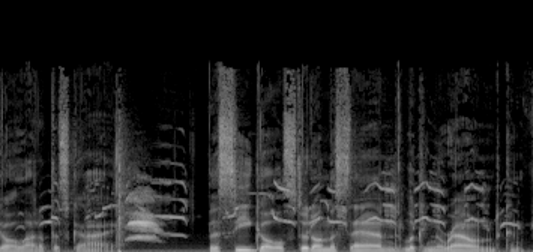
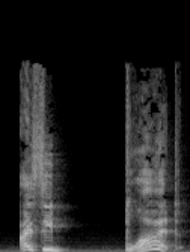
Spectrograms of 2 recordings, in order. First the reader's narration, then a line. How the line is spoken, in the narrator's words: he shouted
